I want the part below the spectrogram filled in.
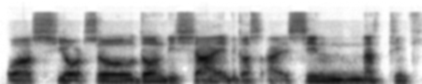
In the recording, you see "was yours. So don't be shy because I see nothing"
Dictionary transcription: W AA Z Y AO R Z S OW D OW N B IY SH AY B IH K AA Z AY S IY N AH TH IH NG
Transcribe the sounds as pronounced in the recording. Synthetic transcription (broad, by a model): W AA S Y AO R S OW D OW N B IY SH AY B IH K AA S AY S IY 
